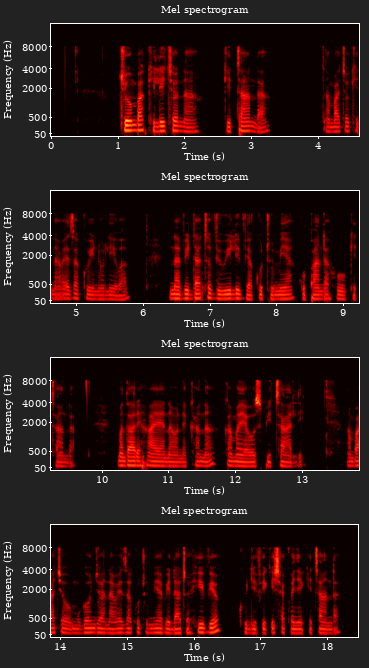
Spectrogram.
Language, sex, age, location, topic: Swahili, male, 25-35, Nairobi, health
